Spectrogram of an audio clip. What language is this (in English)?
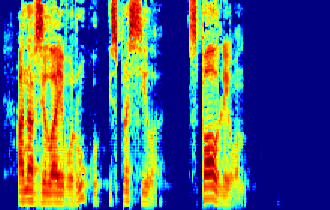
Russian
